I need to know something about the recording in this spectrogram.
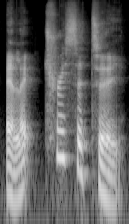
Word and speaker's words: electricity: And finally, a word that I found interesting when I came to Thailand, electricity. Electricity is 3 syllables from the end is the stressed syllable.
